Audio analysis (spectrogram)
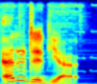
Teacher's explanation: edited it yet with all those quick flap sounds is actually quite tricky to say smoothly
